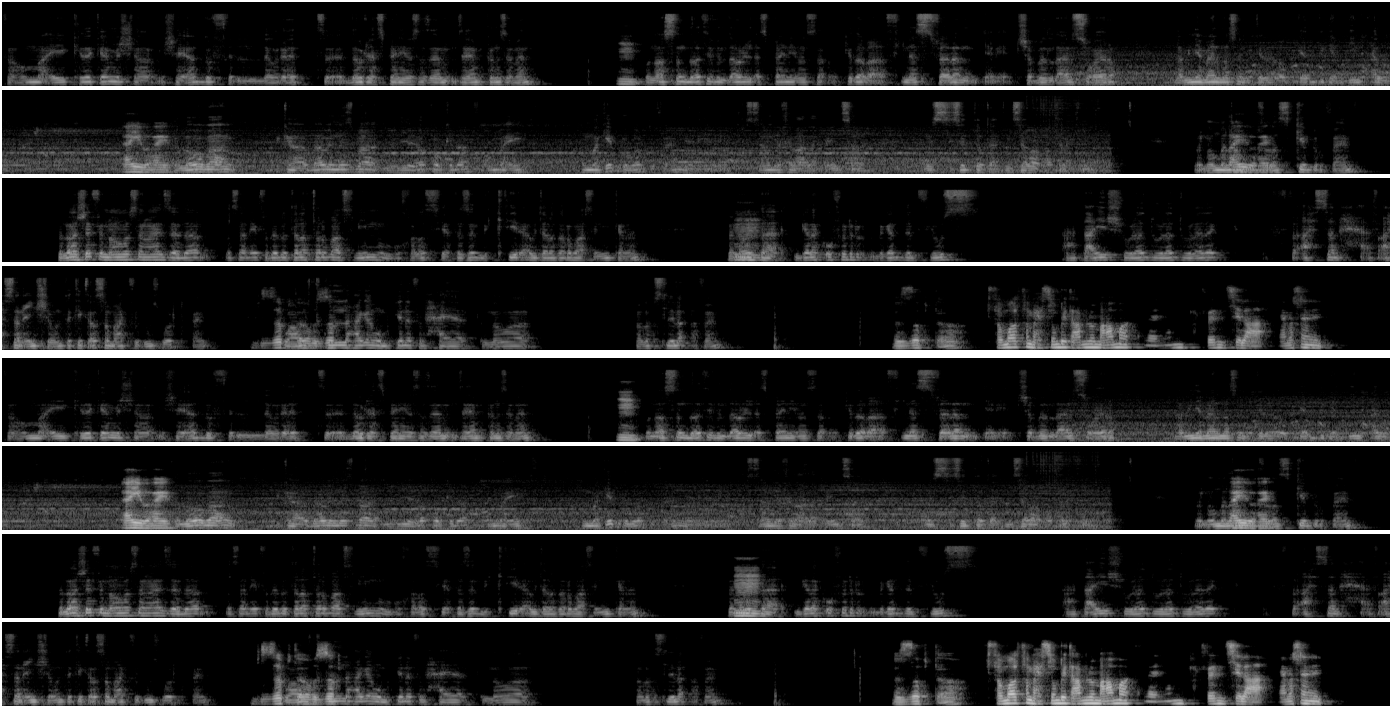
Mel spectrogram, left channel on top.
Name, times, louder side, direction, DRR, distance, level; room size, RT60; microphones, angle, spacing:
voice 1, 0.0-5.4 6.4-11.4 11.7-13.9 15.6-16.3 16.6-19.1 19.7-22.6 23.1-24.8 25.8-27.5 28.3-34.2 35.0-37.5 38.4-40.0 40.7-43.7 44.5-46.9 48.0-48.9, equal, 70° left, 1.2 m, -35 dB
sound 1, 10.6-25.0, equal, ahead, 1.3 m, -43 dB
voice 2, 15.1-15.6 26.2-26.6 35.1-35.4 44.1-45.0 50.5-54.8, right 6 dB, 85° right, 0.5 m, -25 dB
20.0 x 8.0 x 2.3 m
head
